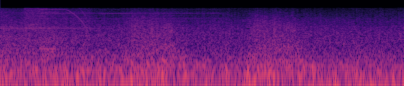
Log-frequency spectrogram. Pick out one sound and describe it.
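Gunfire bursts from a mech's weapon.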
